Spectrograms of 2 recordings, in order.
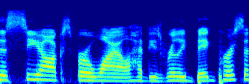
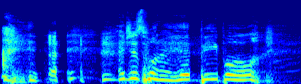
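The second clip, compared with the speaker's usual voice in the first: put-on low, rough voice; 3 semitones higher than usual. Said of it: "Do you need a lozenge?".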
